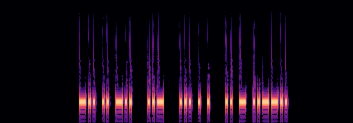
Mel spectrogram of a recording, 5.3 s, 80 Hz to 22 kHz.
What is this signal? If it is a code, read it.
Morse code, heard as a keyed tone, about 36 wpm, 700 Hz. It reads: DID U SEE IT?
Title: Sentences from Top 100 Words and Abbreviations 35wpm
